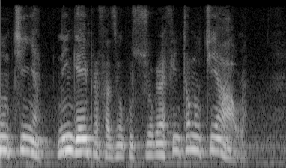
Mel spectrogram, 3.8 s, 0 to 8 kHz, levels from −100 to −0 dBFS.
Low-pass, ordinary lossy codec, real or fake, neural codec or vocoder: 7.2 kHz; none; real; none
